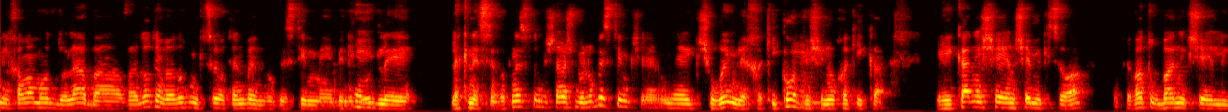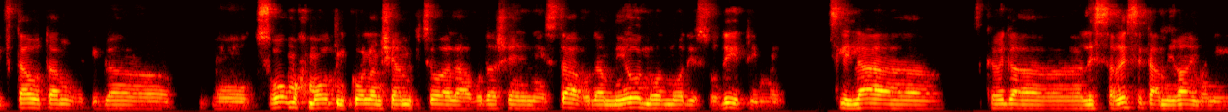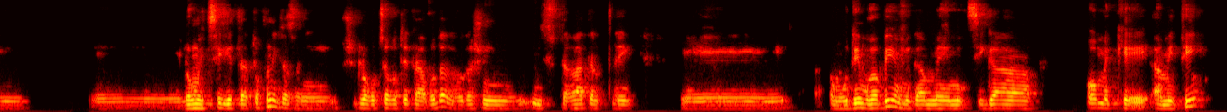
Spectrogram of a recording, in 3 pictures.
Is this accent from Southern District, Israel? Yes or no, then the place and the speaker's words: no; Rishon LeZion, Central District, Israel; אני מגיע מהערים הגדולות, ראשון לציון כ-300,000 תושב, זה עיר הרביעית בגודלה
